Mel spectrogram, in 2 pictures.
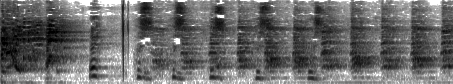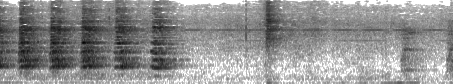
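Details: Turkey gobbling: a loud, rapid, throaty rattle of about twenty pulses over six seconds that fades out, followed by near quiet with a faint hum.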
